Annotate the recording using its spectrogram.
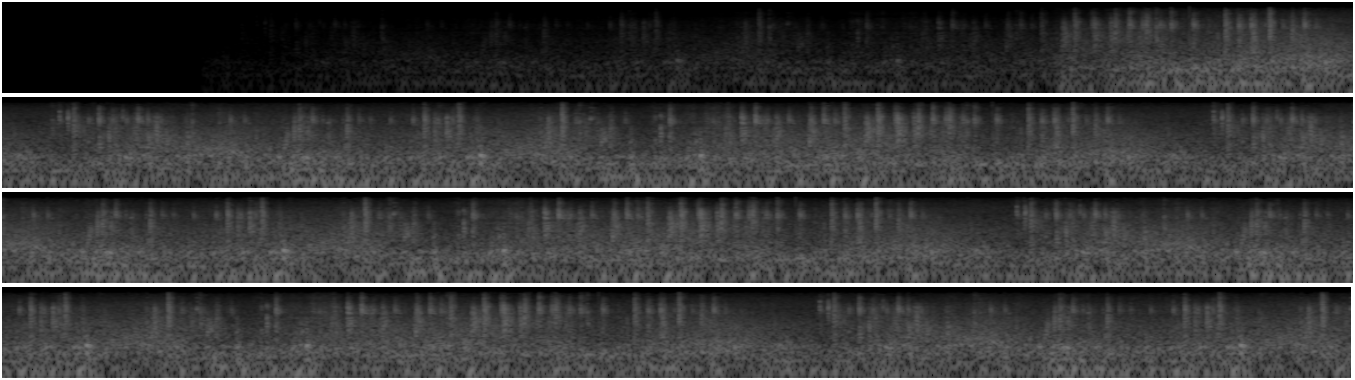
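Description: A cart rumbles and rattles along rails, growing louder as it picks up speed.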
